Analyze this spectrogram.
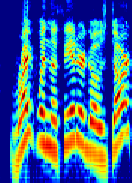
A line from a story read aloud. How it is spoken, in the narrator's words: he yells out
